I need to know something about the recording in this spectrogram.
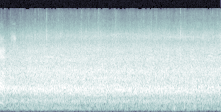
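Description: Stadium crowd cheering a home goal just scored, a loud, steady wall of noise.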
